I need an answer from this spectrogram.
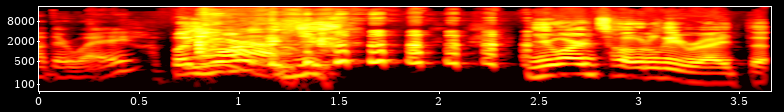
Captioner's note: laughing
